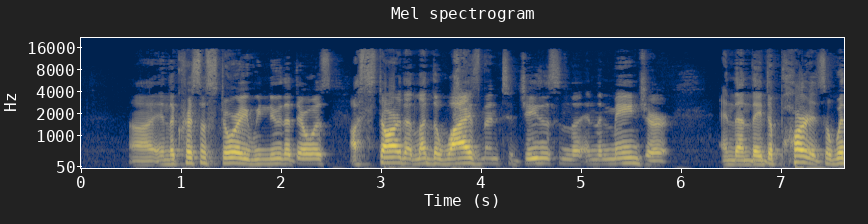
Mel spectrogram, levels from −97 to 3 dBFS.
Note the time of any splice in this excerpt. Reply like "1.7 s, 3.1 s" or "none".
2.7 s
